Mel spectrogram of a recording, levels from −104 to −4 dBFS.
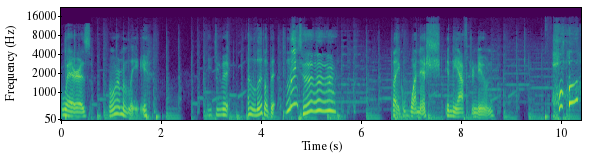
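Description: Nothing stood out as a technical problem on listening.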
